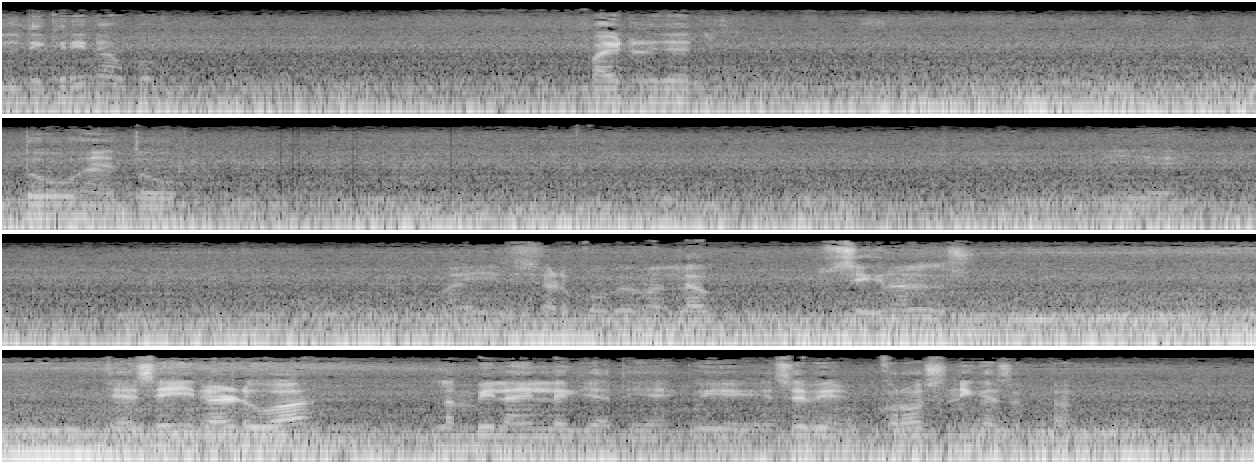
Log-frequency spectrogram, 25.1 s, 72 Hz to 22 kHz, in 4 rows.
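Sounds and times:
bus engine and road rumble: 0:00.0 - 0:25.0
voices: 0:02.9 - 0:03.8, 0:05.9 - 0:07.3, 0:14.6 - 0:17.5, 0:19.3 - 0:24.3.

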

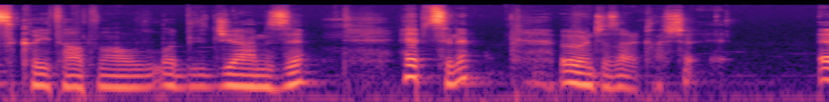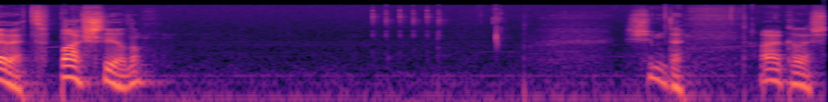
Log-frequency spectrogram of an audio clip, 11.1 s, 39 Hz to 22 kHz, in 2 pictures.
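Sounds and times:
keyboard and mouse clicks: 0:08.0 - 0:09.1.

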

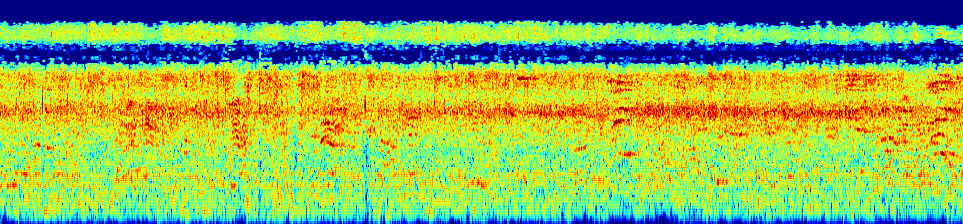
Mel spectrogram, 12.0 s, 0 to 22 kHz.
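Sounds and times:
bumper cars rumbling: 0:00.0 - 0:12.0
faint voices: 0:00.0 - 0:12.0.

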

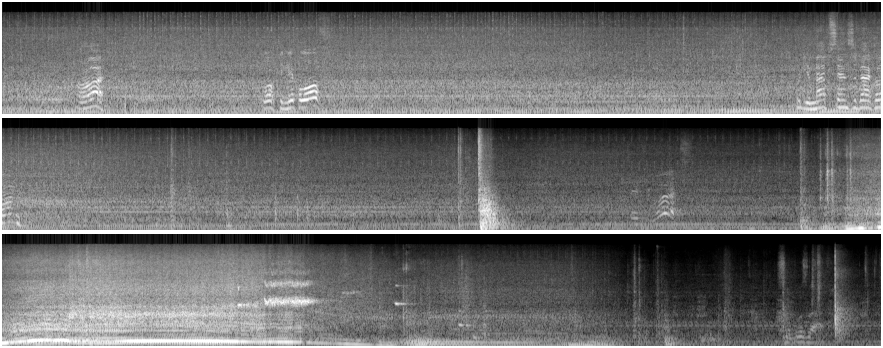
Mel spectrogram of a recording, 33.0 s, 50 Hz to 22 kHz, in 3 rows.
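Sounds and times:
car engine idling: 0:00.0 - 0:21.7
car bonnet slamming shut: 0:16.7 - 0:17.4.

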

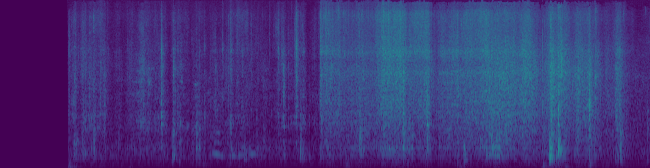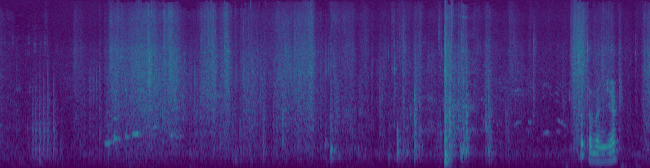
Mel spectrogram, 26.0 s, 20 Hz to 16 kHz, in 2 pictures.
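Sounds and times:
plastic and cardboard rustling: 0:01.4 - 0:26.0.

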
